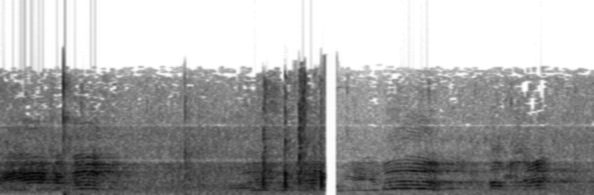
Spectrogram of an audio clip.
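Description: Footballers shouting on the pitch during play, short arching calls, with a single sharp thud of a ball being kicked about half a second in. The sound cuts out completely for a moment about halfway through.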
